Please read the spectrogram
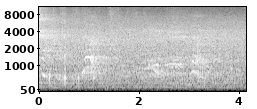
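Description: A short laugh close by, then faint voices chattering, echoing in a large gymnasium.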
